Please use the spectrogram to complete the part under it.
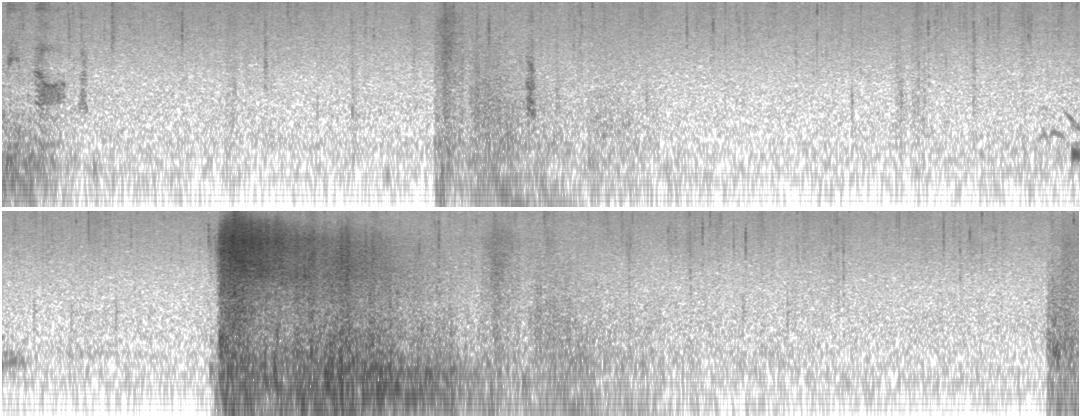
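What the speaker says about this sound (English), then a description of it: "It was a long stormy night." A stormy night with steady rain pattering throughout and a loud rolling thunderclap in the middle, plus fainter rumbles earlier, in a cozy Sims-style game setting.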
